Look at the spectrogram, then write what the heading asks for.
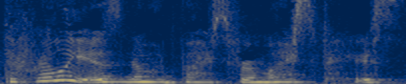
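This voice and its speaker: A woman's voice: fairly high pitch, animated, fairly quick, warm tone. A young woman chatting on a casual livestream from home, talking in a nervous valley-girl way with lots of fillers and restarts. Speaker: author livestreaming to fans. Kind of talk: casual livestream chat, reading comments. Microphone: phone.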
